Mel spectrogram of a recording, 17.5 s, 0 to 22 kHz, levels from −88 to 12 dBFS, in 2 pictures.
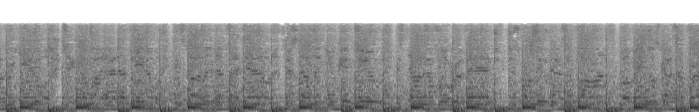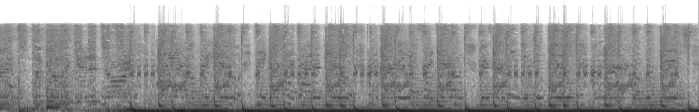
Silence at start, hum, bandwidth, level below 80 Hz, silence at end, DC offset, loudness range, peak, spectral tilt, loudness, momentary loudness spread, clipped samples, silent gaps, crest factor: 0 s; none; 9.4 kHz; -12 dBFS; 0 s; under 0.1%; 6 LU; 0 dBFS; -4.5 dB/octave; -14 LUFS; 7 LU; under 0.1%; none; 10 dB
